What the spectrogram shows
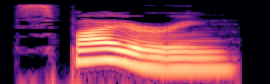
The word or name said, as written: spiering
